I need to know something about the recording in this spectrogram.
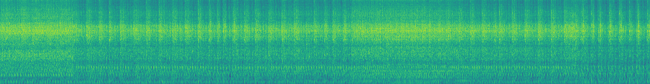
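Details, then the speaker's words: SMZ invalid carriage two-stroke (motorized microcar) after long storage, charging works, gearbox oil still to be added: crisp buzz about four pops a second, even while running and revving; normal running. "Он вроде работает нормально зарядка есть ранник - это не проблема"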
